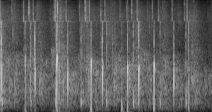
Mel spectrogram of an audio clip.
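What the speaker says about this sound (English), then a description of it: "I think you all deserve a round of applause as well" Scattered clapping from a small group at a township board meeting, a dozen or so distinct close claps spread unevenly over about two seconds rather than a full ovation.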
